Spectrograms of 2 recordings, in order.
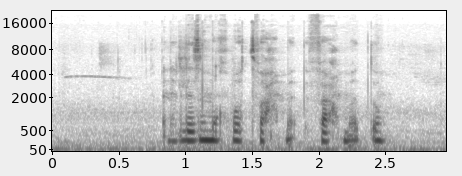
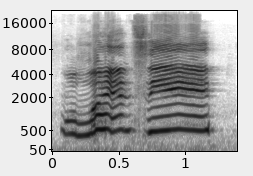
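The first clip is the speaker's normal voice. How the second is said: high, loud protest; panicked, high-pitched outburst; defensive cry; 9 semitones higher, 8 dB louder than usual. Acted. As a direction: wail the excuse loudly. Caught eating in Ramadan.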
